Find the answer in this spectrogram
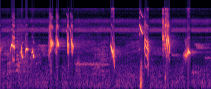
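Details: Black-breasted white-rumped shama recorded in the forest, meant to provoke a silent caged bird into singing: sparse bursts of sharp, high chirps and short slurred whistles separated by brief pauses, over a steady faint insect drone.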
